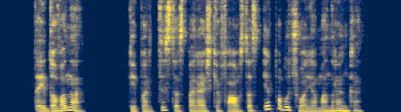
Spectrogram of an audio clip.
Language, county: Lithuanian, Klaipėda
